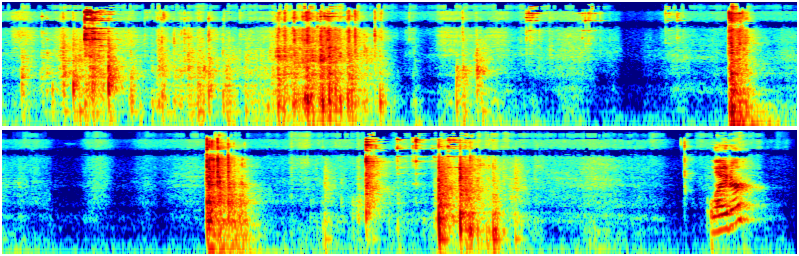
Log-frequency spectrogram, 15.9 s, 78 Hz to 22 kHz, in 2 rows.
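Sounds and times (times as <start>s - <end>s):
metal tools clinking: 0.5s - 2.2s, 5.2s - 6.9s, 11.6s - 13.0s.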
